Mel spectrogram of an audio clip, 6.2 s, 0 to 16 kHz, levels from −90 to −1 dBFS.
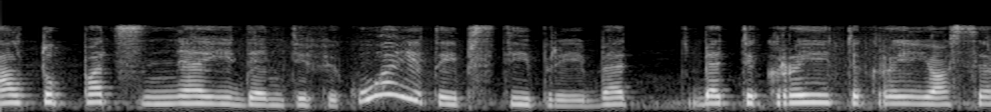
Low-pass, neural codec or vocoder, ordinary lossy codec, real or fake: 7.2 kHz; codec, 16 kHz, 16 kbps, FreqCodec, larger model; MP3, 96 kbps; fake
